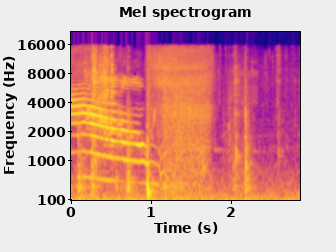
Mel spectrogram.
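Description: A cat hisses sharply.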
